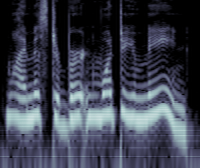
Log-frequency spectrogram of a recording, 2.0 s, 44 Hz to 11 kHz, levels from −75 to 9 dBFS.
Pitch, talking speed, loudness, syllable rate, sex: 225 Hz, 210 wpm, -13 LUFS, 4.3 syllables/s, female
